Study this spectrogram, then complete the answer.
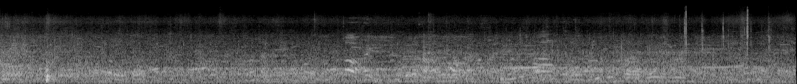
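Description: A large stadium crowd chatters and cheers in a steady roar.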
